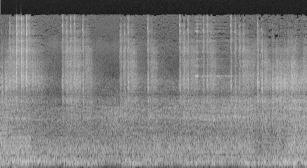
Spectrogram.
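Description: Water rushes and splashes against a ship's hull.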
